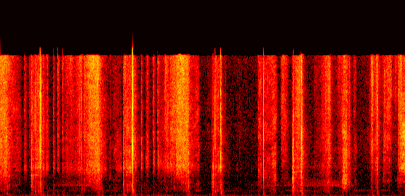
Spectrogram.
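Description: Baseball trading cards being slid one past another by hand through a stack, making quiet card-on-card swishes and light ticks at an irregular pace.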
